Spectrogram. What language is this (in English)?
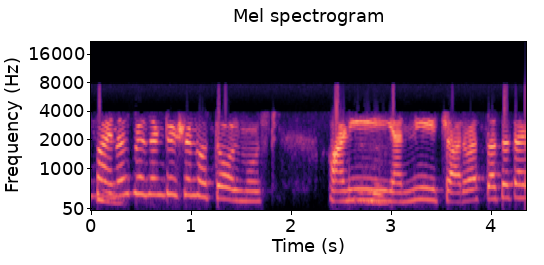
Marathi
